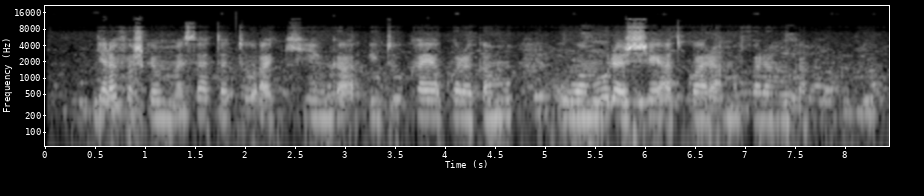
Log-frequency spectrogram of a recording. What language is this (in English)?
Kinyarwanda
